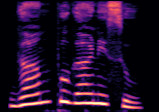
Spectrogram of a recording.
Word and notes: ಗಾಂಪುಗಾಣಿಸು: gāmpagāṇisu

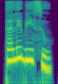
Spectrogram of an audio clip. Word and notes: ತಲೆಬೀಸು: tale bīsu; kannada

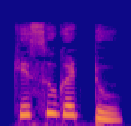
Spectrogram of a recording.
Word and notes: ಗಸಿಗಟ್ಟು: kannada

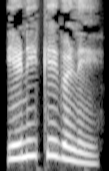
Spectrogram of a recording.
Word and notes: ಎಣಿಕೆಗಳೆ: Kannada

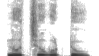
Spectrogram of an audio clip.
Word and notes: ನೆಚ್ಚುಗೆಡು: neccugeḍu

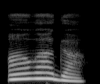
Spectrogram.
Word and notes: ಆವಕ್: Kannada

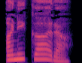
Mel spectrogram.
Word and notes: ಆಣಿಕಾರ: āṇikāra

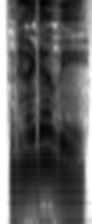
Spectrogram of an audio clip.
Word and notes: ಧಡವೆ: dhaḍave

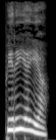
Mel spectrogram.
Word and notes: ಪರ್ಯಯ: paryaya

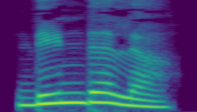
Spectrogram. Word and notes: ಡೆಂಡೆಲಿ: ḍeṇdeli

